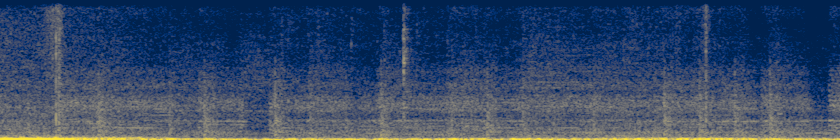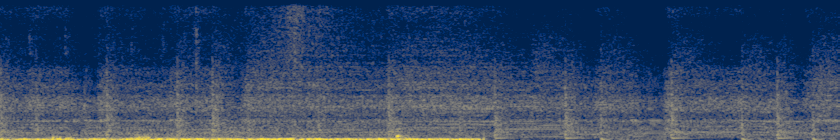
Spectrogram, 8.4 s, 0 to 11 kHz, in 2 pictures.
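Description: A 396 big-block V-8 running steadily through its dual exhaust as the car pulls out, under background rock music. The engine sound cuts off abruptly near the end, leaving only the music.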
